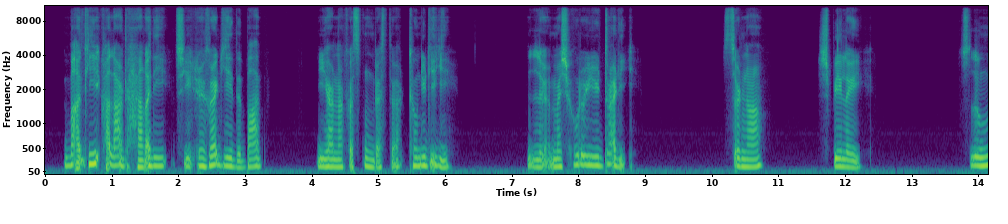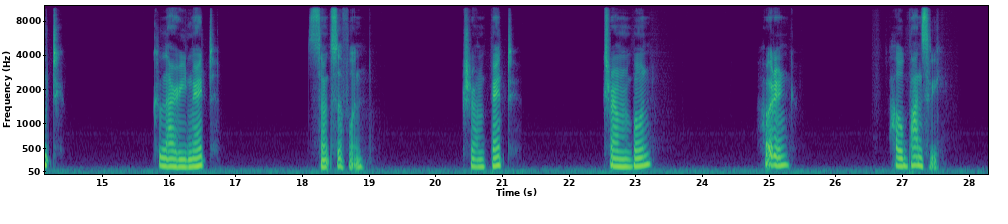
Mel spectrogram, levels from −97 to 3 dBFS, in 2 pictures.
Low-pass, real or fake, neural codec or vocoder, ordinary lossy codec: none; fake; autoencoder, 22.05 kHz, a latent of 192 numbers a frame, VITS, trained on many speakers; none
